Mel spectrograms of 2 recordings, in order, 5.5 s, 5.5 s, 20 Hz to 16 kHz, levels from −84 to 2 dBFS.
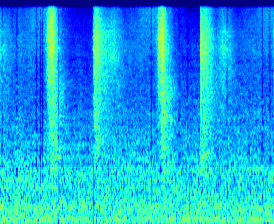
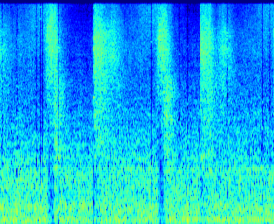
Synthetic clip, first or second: first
